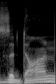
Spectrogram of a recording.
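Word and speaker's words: Zidane: people say Zay and zadon however I said Zade in the entire playthrough of nine that I did and then I I watched uh Penny snap Cube play n and like everyone was saying it's actually pronounced zadon I'm like what do you mean it's been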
